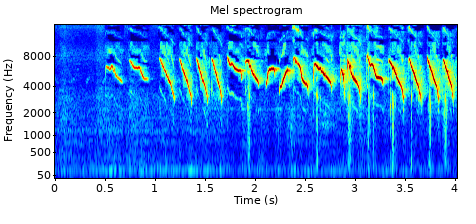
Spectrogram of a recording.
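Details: Oriental white-eye song used as a lure to make white-eyes start singing: a fast, high run of thin, slurred descending notes, about three per second, bright and tumbling, with faint low hum beneath.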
